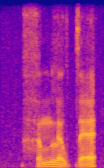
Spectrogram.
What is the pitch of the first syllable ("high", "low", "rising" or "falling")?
rising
